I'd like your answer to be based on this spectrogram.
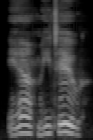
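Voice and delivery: muttered quietly under the breath. Reading a story aloud, a boy answering to himself: said under his breath. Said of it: "Scoob says under his breath".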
